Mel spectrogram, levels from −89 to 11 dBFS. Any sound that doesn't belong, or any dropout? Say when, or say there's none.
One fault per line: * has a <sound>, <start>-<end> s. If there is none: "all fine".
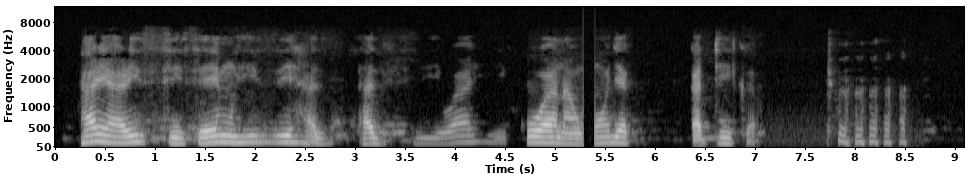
* has a dropout, 5.3-5.4 s
* has a laugh, 7.7-8.6 s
